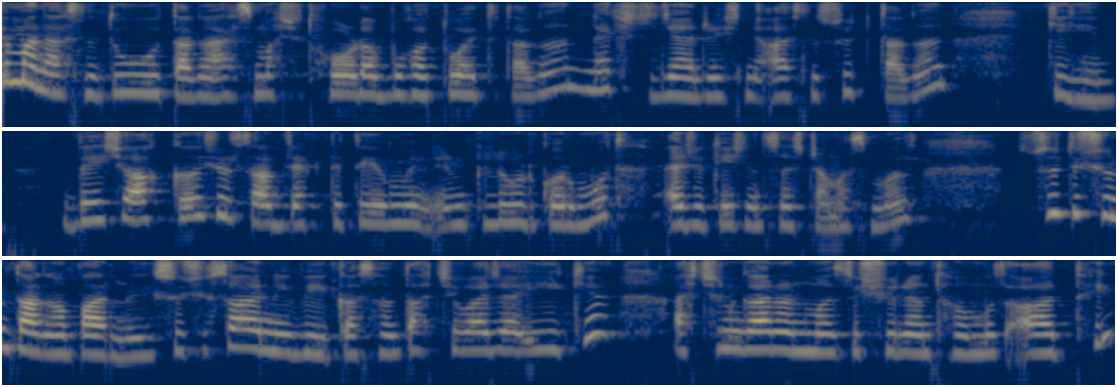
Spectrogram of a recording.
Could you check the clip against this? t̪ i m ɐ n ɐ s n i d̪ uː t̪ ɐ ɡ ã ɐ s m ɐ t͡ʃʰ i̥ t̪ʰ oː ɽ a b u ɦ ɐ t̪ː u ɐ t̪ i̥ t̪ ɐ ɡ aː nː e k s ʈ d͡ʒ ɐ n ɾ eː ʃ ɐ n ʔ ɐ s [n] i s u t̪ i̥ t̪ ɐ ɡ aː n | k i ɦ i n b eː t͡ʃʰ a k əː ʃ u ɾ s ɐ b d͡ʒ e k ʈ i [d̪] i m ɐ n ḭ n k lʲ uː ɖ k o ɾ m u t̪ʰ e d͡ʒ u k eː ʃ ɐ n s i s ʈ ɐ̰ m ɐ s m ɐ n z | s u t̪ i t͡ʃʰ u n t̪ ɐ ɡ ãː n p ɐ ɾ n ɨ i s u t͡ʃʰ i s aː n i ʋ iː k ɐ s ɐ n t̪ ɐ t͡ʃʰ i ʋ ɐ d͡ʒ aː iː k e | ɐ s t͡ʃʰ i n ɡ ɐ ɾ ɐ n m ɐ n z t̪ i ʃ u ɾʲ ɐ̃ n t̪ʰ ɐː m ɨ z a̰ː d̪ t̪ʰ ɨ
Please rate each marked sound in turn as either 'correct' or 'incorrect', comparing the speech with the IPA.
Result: correct, incorrect

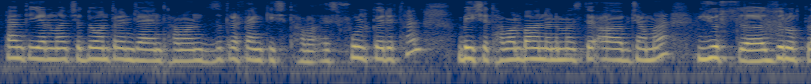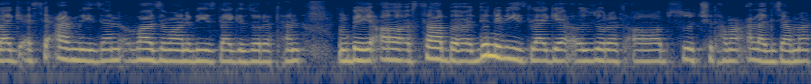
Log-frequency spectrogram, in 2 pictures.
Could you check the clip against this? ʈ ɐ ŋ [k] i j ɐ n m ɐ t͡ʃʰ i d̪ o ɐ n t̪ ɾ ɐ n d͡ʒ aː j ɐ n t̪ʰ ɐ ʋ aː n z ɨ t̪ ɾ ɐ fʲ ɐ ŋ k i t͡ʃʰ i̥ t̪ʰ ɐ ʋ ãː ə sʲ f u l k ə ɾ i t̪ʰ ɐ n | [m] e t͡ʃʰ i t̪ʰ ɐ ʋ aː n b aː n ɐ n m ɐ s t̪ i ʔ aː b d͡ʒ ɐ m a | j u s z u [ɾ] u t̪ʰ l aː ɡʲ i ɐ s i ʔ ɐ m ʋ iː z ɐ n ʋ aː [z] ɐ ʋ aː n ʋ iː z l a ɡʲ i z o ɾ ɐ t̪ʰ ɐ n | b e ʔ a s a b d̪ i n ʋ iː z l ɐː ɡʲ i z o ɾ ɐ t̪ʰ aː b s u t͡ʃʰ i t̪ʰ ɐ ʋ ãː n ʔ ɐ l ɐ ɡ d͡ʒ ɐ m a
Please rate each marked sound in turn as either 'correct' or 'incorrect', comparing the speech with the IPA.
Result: correct, incorrect, correct, correct

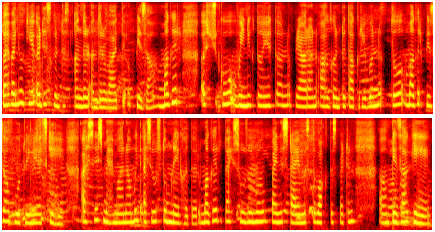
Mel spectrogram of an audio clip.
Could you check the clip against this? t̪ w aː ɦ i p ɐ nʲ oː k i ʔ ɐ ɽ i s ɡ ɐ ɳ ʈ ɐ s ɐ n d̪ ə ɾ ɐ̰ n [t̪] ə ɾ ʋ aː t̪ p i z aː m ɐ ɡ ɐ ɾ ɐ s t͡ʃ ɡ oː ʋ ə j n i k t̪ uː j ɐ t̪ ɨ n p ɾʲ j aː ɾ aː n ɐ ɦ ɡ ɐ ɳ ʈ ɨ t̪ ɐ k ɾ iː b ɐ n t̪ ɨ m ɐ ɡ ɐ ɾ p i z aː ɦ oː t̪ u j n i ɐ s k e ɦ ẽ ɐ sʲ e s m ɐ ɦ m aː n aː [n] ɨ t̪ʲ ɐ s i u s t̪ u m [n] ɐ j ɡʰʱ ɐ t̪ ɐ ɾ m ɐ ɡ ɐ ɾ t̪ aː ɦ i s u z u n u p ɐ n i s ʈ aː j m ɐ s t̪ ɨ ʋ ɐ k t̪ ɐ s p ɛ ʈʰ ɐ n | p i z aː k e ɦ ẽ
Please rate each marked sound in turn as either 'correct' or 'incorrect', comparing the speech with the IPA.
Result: incorrect, incorrect, correct

